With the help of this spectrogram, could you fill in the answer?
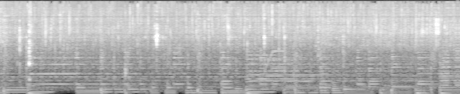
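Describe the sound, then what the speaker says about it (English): Tomato sauce seasoned with salt, sugar and basil hits a hot pan for shakshuka, crackling and sizzling steadily and fairly loud throughout with bursts of bubbling. "So now I'm just going to go in with the tomato sauce to drop it on."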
